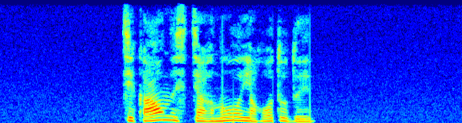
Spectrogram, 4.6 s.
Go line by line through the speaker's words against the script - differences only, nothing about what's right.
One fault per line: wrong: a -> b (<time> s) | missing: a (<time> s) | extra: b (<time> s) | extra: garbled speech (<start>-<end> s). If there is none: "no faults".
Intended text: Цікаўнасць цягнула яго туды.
no faults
